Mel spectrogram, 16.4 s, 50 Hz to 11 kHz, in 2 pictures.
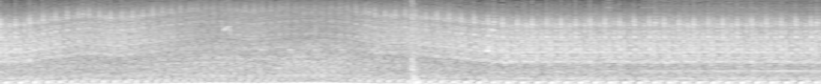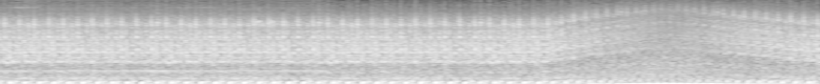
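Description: Small John Deere Gator utility vehicle engine in Farming Simulator 19, a steady mid-pitched idle that revs up and holds a higher drone before settling back to idle, close and continuous with no talking.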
